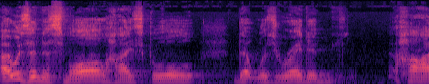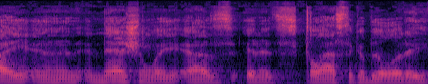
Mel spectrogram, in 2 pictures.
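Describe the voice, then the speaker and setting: A man with an American accent speaks at a very slow pace, his fairly high voice carrying a dark, mellow tone. His intonation is fairly even, and audible room echo surrounds him. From Indiana and Pittsburgh area, US. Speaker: war veteran. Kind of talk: oral history interview. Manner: halting.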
